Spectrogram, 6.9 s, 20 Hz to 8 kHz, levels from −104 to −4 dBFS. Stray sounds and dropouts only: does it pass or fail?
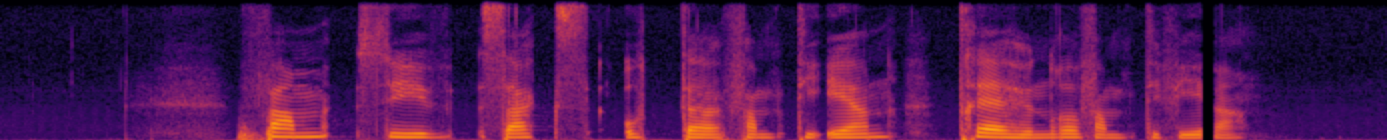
fail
